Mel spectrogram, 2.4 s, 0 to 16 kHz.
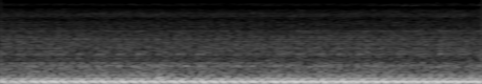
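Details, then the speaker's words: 2008 Dodge Charger (owner unsure if 07 or 08) at a salvage auction yard with the check engine light on and the engine visibly shaking: low, throbbing, uneven loping idle, a rough idle with no cause identified. "You can see like the check engine light on, but the engine is shaking."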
